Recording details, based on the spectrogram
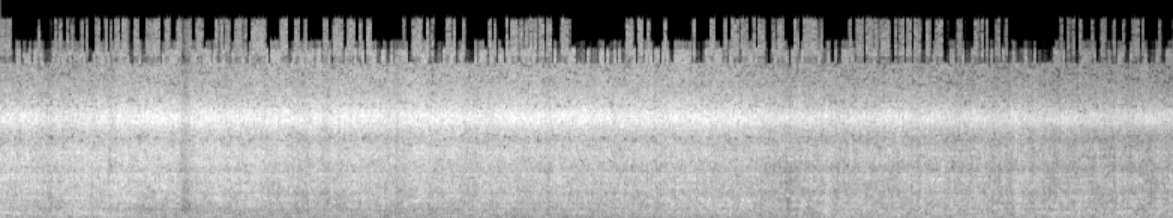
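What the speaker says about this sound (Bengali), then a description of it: "এবার দিয়ে দিচ্ছি বড় সাইজের একটা পেঁয়াজ বাটা।" Onion paste sizzling in hot oil in a pan with whole spices—cinnamon stick, cardamom and cumin seeds—for a Bengali bean curry, a steady close hissing fry with no talk.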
